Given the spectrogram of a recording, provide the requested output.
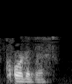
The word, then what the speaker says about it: Cordova: It's Cordova. – Could you spell that? – C-O-R-D-O-V-A.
